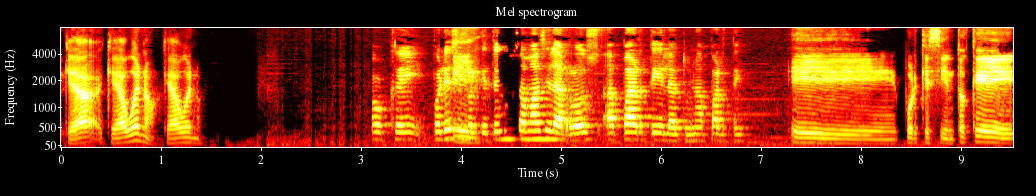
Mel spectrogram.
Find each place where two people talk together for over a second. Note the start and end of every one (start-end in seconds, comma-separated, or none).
none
